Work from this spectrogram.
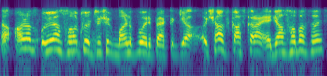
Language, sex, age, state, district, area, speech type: Kashmiri, male, 45-60, Jammu and Kashmir, Bandipora, rural, conversation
